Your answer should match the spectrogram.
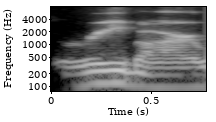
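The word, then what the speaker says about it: RBAR: and yes it is pronounced rebar with an e in it very much like the little metal rods hopelessly stuck in cement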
